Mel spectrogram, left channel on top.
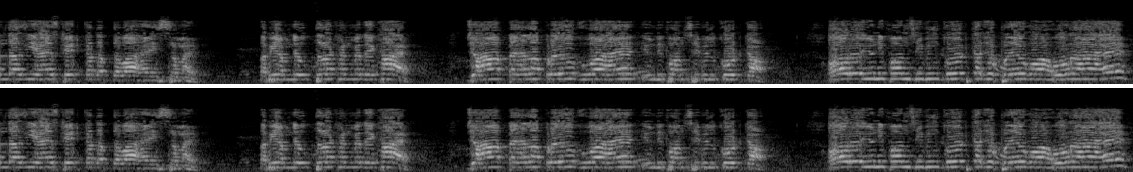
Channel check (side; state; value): both; identical; correlation 1.00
